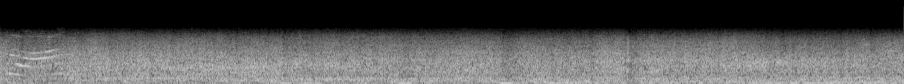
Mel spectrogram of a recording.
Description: Multiple vehicles pass by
